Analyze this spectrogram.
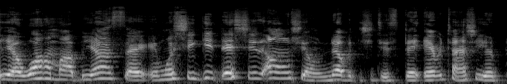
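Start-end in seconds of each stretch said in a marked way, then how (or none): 0.0-1.5 Walmart Beyonce drawn out very slow, Walmart stretched; savoring the nickname. Retold or imitated. Repeating a fan's nickname for the singer, slow and savoring. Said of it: "She said".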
